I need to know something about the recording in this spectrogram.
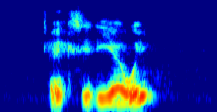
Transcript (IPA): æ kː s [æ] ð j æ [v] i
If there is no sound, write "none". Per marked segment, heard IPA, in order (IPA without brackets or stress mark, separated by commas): i, w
